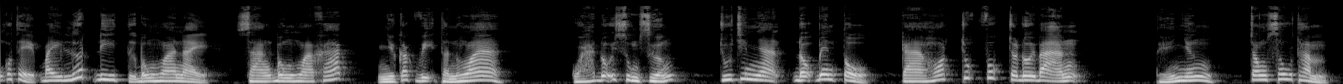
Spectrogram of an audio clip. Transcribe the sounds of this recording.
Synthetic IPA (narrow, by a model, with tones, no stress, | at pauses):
ŋ͡mkɔ˨˦t̪ʰe˧˩ɓa˧jlɨ˦˥ət̚ɗi˧t̪ɨ˨˩ɓə˧wŋ͡mhwaː˧na˨˩j | saː˧˩ŋɓə˧wŋ͡mhwaː˨˧xaː˦˥k̚ | ɲɨ˧kaː˦˥k̚vḭ˧˨t̪ʰə˨˩nhwaː˧ | kwaː˨˦ɗo̰˧˥jsʊ˧ŋ͡msɨ˨˦əŋ | t͡ɕu˨˦t͡ɕi˧mɲa̰ː˧˨nɗə̰˧˨wɓe˧nt̪o˧˩ | kaː˨˩ɦɔ˦˥t̚t͡ɕʊ˦˥k͡p̚fʊ˦˥k͡p̚t͡ɕɔ˧ɗo˧jɓa̰ː˧˨n | t̪ʰe˨˦ɲɨ˧ŋ | t͡ɕɔ˧wŋ͡msə˧wt̪ʰa˧˩m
